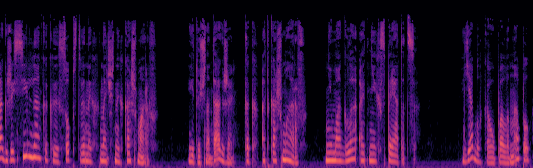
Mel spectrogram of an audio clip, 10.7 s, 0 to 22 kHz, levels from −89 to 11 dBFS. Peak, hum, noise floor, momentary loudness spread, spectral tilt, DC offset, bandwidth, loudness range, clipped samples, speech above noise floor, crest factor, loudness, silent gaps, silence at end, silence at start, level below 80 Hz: -10 dBFS; none; -62 dBFS; 9 LU; -5.5 dB/octave; under 0.1%; 14.5 kHz; 3 LU; under 0.1%; 35 dB; 18 dB; -28 LUFS; none; 0.1 s; 0 s; -56 dBFS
